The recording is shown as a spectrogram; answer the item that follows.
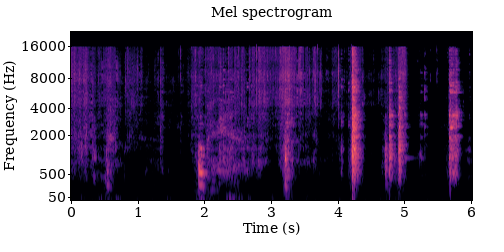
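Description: Rustling and crumpling of packing material as glass dishes are lifted out of a box. Near the end come several sharp clinks and knocks of glassware, the loudest about four seconds in.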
